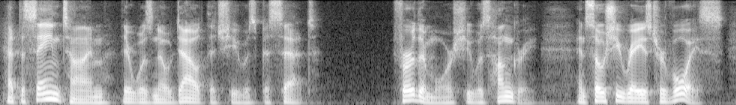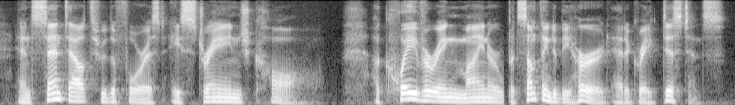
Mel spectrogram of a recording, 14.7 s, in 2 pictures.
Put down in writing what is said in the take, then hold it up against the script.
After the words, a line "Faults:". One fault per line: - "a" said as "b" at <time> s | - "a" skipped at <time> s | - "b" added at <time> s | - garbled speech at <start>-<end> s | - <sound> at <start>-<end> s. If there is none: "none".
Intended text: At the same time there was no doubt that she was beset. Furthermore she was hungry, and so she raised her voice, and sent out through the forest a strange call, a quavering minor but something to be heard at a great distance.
At the same time there was no doubt that she was beset. Furthermore she was hungry, and so she raised her voice, and sent out through the forest a strange call, a quavering minor but something to be heard at a great distance.
Faults:
none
